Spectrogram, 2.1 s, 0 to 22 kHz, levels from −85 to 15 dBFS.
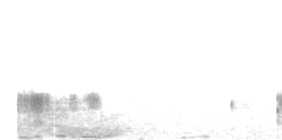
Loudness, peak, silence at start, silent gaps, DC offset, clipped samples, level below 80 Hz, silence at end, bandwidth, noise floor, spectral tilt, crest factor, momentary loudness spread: -42 LUFS; -24 dBFS; 0.1 s; none; under 0.1%; under 0.1%; under -90 dBFS; 0 s; 8.2 kHz; -72 dBFS; 2.5 dB/octave; 24 dB; 25 LU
